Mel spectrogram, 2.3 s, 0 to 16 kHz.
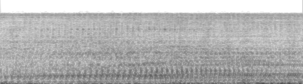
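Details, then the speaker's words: Engine after carbon decoke at 75,000 km, no rebore or new piston: even regular tickover, steady low thrum, no knocks or misses, sounds healthy; owner thinks the timing chain may need slight tightening. "if she ticks over all right she's ticking over she sounds healthy"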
